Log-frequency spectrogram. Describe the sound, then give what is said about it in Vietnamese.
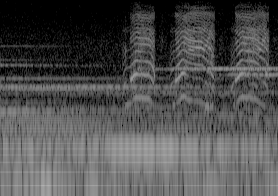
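A newborn baby cries outside the living room in three wavering, high, harmonic wails, each lasting under a second, over a steady low drone. “Nhài chợt nghe tiếng khóc váng lên của một đứa trẻ sơ sinh ở bên ngoài”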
